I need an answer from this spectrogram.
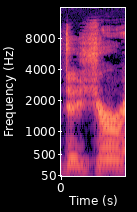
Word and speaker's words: de jure: have de facto and the other one is pronounced de jure a-alright de facto is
